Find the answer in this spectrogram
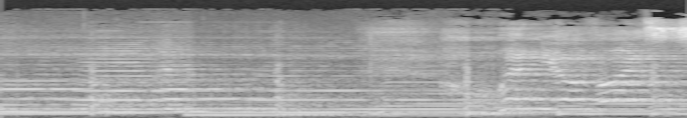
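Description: A woman singing over an acoustic guitar strummed in a slow, even rhythm, about one strum every half second or so.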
